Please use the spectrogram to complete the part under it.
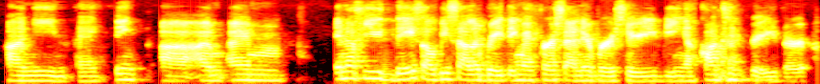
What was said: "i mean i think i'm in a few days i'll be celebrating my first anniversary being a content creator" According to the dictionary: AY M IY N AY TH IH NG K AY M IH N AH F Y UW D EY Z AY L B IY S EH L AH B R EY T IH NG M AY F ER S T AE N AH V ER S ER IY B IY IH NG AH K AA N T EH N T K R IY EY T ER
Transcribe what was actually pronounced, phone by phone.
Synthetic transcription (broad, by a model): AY M IY N AY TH IH NG K AY M IH N AH F Y UW D EY S AY L B IY S EH L AH B R EY T IH NG M AY F ER S T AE N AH V ER S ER IY B IY IH NG AH K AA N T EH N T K R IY EY T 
